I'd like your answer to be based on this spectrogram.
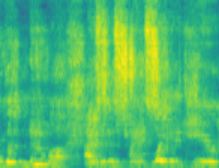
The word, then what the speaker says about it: pneuma: It kind of spelled like pneumonia, because P-N-E-U-M-A.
